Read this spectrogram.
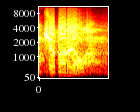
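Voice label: Speech Sound Russian Common Allied Flight; AirDefence; Chaparral; DCS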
